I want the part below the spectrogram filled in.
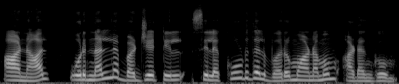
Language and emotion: Tamil, neutral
